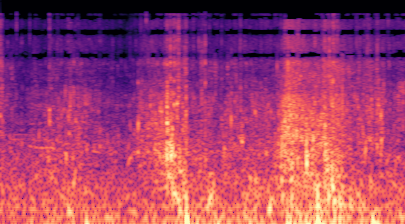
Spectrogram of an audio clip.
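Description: Water splashing and sloshing against the boat's side as a large cubera snapper is held at the surface and pushed off, with two surges of splashing about two and three and a half seconds in, over a steady low rumble.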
